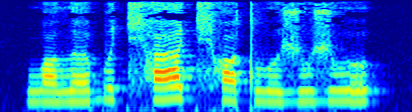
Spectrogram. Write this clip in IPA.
w ɒ ð ɜ b ɜ t͡ɕʰ a t͡ɕʰ ɒ t β ʊ ʒ u ʒ ʊ

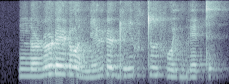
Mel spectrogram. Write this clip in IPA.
n o˨ ɳ o˦ ɽ e˧ ɽ o˦˨ n i˨˦ lʲ ɽ ɛ˧ ɖʱ i˦ f tʷ i˦ f u˧ lʲ b ɪ˧ t

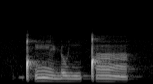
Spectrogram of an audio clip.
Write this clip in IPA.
ǃʼ ẽ ɳ o ɲ ǃ ã

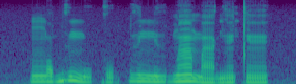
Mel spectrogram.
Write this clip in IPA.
ŋ ɔ˧ b ɨ˦ m u˨ k o˨ k͡p ɨ˦ n ɨ˧ b ã˦ m a˨ ɡ ɛ̃˧ t ɛ̃˧

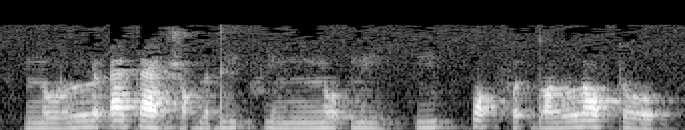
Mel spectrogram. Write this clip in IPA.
n o lː ə ʔ æ t æ d͡ʒ ɔ ɡ ə d i ʔ f i nː o ʔ n i | i pː ɔ ʔ f ə ʔ d ɔ lː ɔ ʔ t o

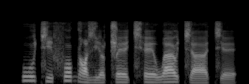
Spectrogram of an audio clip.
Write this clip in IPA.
w u˦ t͡ɕ i˧ f o˦ ɡ ɑ˨ ʑ i˨ ə̯ ʈ͡ʂ eː˧ t͡ɕʰ eː˧ w æː˦ ʊ̯ t͡ɕ æː˨ t͡ɕ e˨

